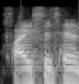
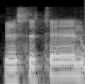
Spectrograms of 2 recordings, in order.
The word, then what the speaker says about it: fisetin: I think fisetin, or sometimes pronounced fisetin, would be second, but not quite really even a close second.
